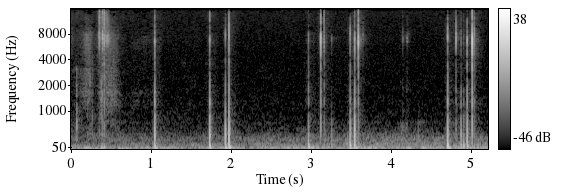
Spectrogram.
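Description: A brown leather American football, hollow and inflated, is held sideways in both hands while fingertips and nails tap quickly on it. About nine short, sharp clicking taps sound, each bright and dying away almost instantly over a low, steady background rumble.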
